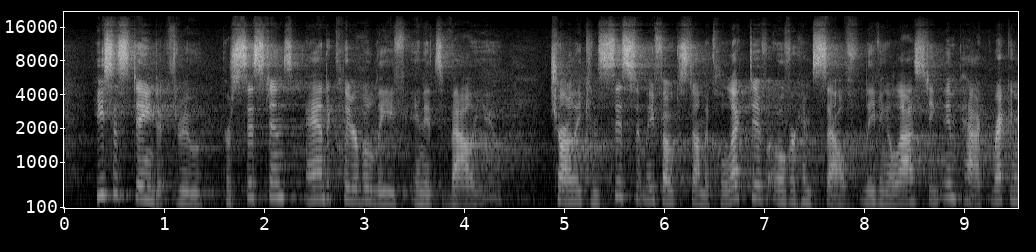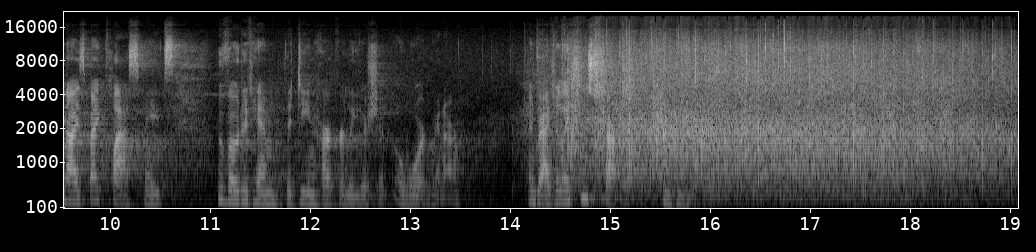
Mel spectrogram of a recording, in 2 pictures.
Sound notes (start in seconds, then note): 15.4 chuckles; 15.8 attendees applauding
